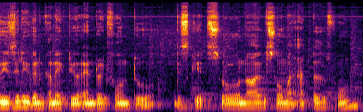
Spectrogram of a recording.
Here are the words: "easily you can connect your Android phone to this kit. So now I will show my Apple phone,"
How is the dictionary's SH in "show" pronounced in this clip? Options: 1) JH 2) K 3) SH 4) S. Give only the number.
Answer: 4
